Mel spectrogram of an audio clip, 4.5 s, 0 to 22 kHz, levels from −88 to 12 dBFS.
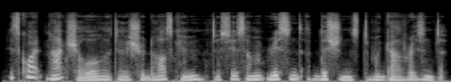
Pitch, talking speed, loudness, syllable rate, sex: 150 Hz, 225 wpm, -17 LUFS, 6.0 syllables/s, male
